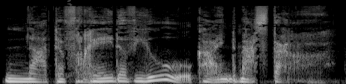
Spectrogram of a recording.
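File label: Hello, Khajiit female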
